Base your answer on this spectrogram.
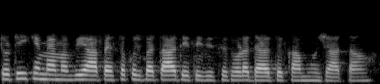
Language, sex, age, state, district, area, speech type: Hindi, female, 18-30, Madhya Pradesh, Hoshangabad, rural, conversation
